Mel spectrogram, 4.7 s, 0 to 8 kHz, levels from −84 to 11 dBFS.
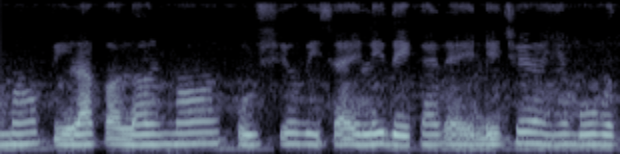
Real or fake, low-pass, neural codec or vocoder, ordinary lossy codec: real; 7.2 kHz; none; none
